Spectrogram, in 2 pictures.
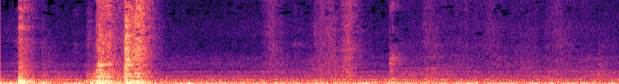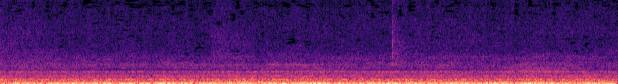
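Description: Steady low hum of a running kitchen appliance, with two sharp clicks in the first second and a few faint ticks after.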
